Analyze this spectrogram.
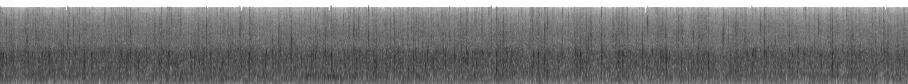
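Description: A choir of men and women sings together in a large echoing hall.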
